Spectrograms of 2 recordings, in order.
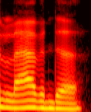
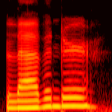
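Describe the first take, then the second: First: "lavender" with an Australian open "-duh" ending; Australian-style "lavender"; Australian accent. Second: Said in the usual way. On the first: Shown as a demonstration. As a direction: try "lavender" in Australian, no final r. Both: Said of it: "if you wanna do Australian".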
